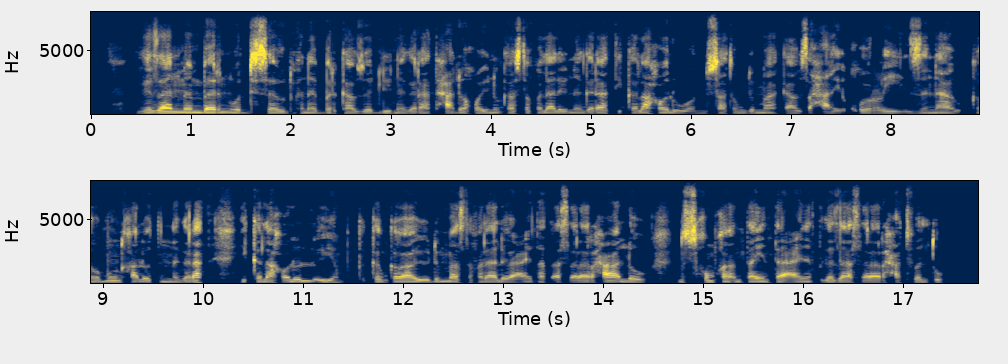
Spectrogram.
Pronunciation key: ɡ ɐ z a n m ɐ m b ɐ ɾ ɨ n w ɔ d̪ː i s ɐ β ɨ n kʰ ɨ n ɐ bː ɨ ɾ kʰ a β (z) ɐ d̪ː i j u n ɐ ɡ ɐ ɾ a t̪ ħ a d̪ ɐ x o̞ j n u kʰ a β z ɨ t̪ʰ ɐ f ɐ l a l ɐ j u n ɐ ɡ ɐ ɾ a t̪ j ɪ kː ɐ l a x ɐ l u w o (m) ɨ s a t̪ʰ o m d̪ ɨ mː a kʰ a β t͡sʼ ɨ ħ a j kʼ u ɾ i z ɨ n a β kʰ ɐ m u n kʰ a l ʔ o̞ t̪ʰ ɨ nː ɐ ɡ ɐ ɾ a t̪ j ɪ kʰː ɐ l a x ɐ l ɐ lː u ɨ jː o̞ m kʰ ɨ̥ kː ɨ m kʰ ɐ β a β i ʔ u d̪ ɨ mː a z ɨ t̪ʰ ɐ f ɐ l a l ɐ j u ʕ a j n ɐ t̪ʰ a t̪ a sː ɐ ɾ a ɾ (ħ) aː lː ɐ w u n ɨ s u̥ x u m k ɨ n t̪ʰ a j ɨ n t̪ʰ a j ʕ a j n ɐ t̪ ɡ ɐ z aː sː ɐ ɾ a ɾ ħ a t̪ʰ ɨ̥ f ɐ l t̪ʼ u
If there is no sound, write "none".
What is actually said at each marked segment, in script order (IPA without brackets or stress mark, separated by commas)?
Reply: z, n, ħ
